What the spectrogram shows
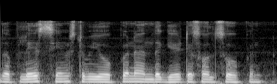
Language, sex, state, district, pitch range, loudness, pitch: English, male, Karnataka, Bangalore, 115-130 Hz, -12 LUFS, 120 Hz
